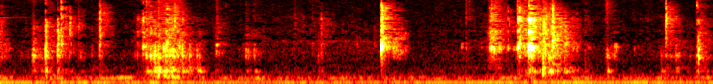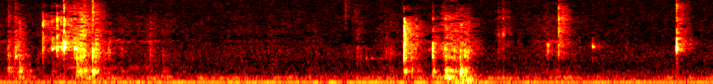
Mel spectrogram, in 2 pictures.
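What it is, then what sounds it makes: Soap bar being carved. A utility knife shaves and cuts flakes off a solid pink soap bar held in the fingers. Crisp, bright scraping strokes and short sharp cuts come in separate bursts with brief quiet gaps, some strokes drawn out into longer rasps, over a faint low hum.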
